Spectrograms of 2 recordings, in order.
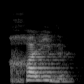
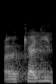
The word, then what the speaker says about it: Khalid: Tu l'as aussi dans le prénom Khalid, tu vois? Khalid en français, mais quand tu le prononces en arabe, c'est Khalid, tu vois? C'est ce son-là.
